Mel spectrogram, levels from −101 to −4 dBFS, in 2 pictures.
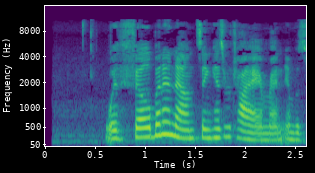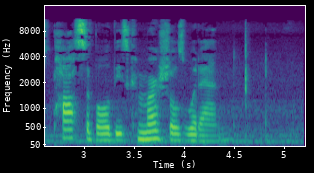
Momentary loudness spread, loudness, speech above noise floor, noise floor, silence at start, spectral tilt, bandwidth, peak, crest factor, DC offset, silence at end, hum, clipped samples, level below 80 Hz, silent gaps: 19 LU; -24 LUFS; 29 dB; -53 dBFS; 0.6 s; -4 dB/octave; 11.5 kHz; -6 dBFS; 18 dB; under 0.1%; 0.75 s; none; under 0.1%; -68 dBFS; none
